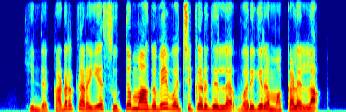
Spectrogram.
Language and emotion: Tamil, angry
